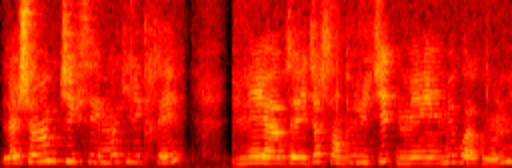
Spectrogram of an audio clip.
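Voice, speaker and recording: Here a woman speaks at a moderate pace. Her pitch is high. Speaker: gaming YouTuber. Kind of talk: gameplay commentary. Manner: hesitant, many fillers.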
